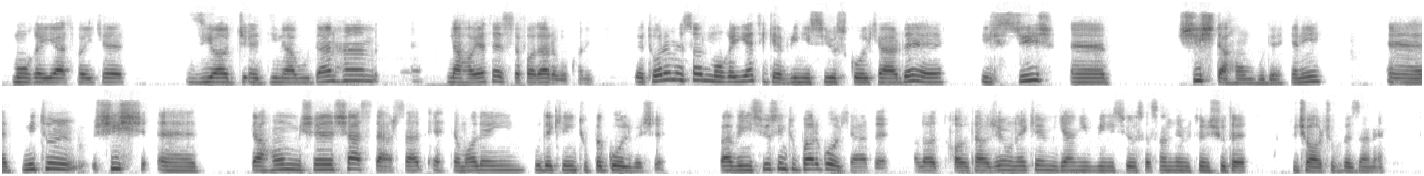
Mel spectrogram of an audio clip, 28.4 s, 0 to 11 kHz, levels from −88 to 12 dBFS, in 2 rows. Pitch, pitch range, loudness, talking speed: 165 Hz, 155-185 Hz, -29 LUFS, 130 wpm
